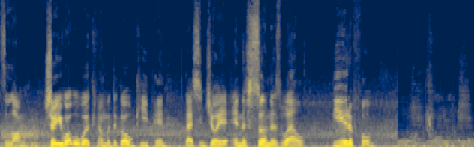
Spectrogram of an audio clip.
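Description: A young man talks calmly and close up.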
